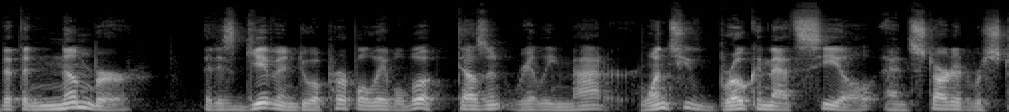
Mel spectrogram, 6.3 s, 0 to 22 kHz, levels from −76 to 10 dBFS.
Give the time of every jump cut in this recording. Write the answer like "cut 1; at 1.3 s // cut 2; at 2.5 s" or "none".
none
